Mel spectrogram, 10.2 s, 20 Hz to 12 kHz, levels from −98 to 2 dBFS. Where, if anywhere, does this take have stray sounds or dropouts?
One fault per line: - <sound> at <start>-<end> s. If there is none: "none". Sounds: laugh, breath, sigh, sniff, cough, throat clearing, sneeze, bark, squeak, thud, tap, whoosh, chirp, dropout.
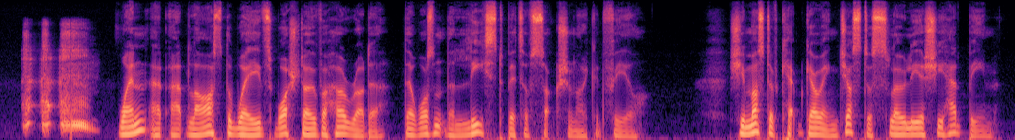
- throat clearing at 0.2-1.0 s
